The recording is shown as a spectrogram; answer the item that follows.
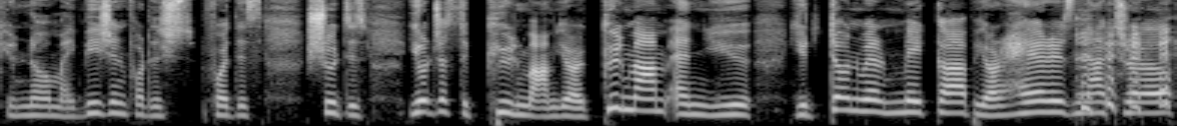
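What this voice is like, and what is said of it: Put-on Norwegian accent. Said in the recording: “she was, I think, from Norway ... Really good accent.”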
